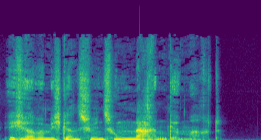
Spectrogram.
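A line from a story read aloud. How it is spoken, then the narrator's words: Grumbling. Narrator (German): brummte Schnorres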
